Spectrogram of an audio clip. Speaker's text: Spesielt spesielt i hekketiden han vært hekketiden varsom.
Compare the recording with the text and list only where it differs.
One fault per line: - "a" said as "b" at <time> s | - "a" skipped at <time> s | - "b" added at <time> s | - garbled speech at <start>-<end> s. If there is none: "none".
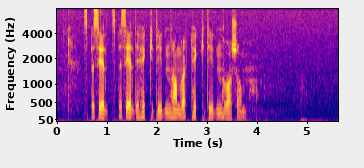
none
